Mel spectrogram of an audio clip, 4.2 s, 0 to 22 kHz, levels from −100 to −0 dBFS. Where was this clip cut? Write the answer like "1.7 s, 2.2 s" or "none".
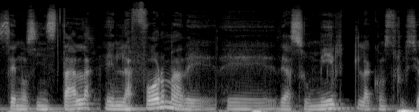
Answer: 1.0 s, 2.1 s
